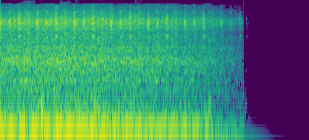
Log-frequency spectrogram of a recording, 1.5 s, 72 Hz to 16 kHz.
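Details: 2004 Honda Accord 2.4L petrol after its shorted ignition coil was replaced to cure a single-cylinder misfire: steady, even low idle rumble with no stumbles or skipped beats before shutdown. It is idling smoothly.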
